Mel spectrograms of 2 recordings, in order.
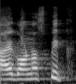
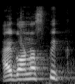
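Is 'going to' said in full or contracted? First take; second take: contracted; contracted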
